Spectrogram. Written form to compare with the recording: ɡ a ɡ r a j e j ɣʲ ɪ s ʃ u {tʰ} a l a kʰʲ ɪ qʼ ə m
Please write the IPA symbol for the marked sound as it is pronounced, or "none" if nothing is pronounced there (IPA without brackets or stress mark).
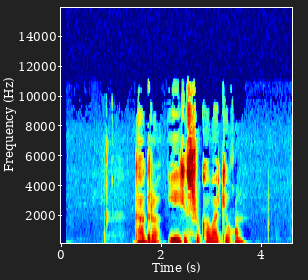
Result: kʰ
